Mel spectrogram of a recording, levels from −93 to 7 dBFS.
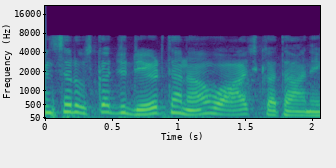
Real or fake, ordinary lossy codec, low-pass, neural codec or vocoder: real; none; 7.2 kHz; none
